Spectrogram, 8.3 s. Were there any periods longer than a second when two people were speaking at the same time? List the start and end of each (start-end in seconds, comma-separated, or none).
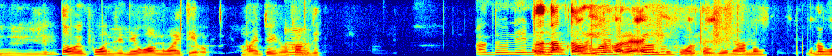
5.3-7.0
